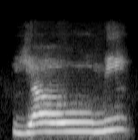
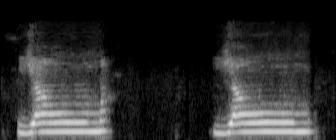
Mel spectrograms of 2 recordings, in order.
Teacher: You would make the last letter, which is the meme in this case, mute. So you would stop the sound right there at the meme, okay? So you wouldn't pronounce the kasra.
